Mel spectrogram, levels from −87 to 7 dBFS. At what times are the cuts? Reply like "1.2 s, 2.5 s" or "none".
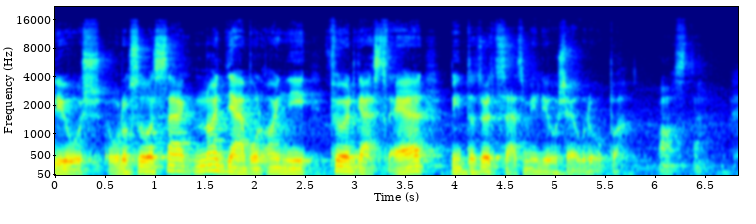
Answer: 3.3 s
